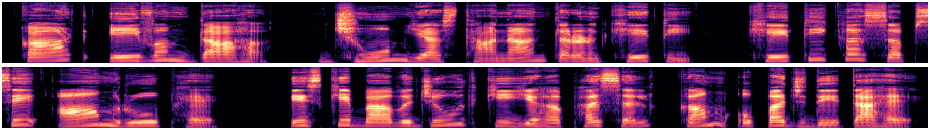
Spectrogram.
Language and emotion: Hindi, neutral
